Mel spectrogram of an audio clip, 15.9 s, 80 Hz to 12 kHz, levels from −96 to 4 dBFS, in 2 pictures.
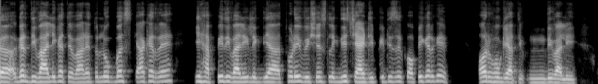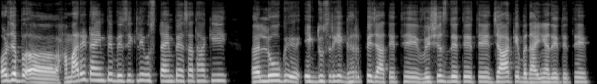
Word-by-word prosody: अगर 205 Hz, +4 st, +2 dB
दिवाली 180 Hz, -1 st, +3 dB
का 200 Hz, -, +1 dB
त्योहार 170 Hz, -3 st, -2 dB
है, -, -, 0 dB
तो 185 Hz, +1 st, -7 dB
लोग 190 Hz, 0 st, -3 dB
बस 200 Hz, 0 st, -3 dB
क्या 185 Hz, 0 st, 0 dB
कर 200 Hz, -2 st, -1 dB
रहे 195 Hz, +2 st, -2 dB
हैं 215 Hz, -, -5 dB, 0.3 s
कि 200 Hz, -, -1 dB
हैप्पी 180 Hz, +2 st, -1 dB
दिवाली 180 Hz, -2 st, +2 dB
लिख 180 Hz, -2 st, -3 dB
दिया, 170 Hz, -2 st, +2 dB
थोड़े 195 Hz, 0 st, +3 dB
विशेज़ 180 Hz, 0 st, -3 dB
लिख 180 Hz, -1 st, -2 dB
दिए 200 Hz, +2 st, +1 dB
चैट 170 Hz, -4 st, +3 dB
जीपीटी 185 Hz, +2 st, -6 dB
से 190 Hz, +1 st, -5 dB
कॉपी 180 Hz, +1 st, -2 dB
करके 205 Hz, -1 st, -2 dB, 0.4 s
और 190 Hz, +1 st, +4 dB
हो 180 Hz, -1 st, 0 dB
गया 165 Hz, -2 st, +2 dB
त्य 150 Hz, -, -10 dB
उम, 150 Hz, +1 st, -6 dB
दिवाली 145 Hz, -4 st, 0 dB, 0.3 s
और 220 Hz, +2 st, +4 dB
जब 240 Hz, -3 st, +5 dB
अ, 145 Hz, -4 st, +4 dB
हमारे 205 Hz, +9 st, +2 dB
टाइम 235 Hz, -2 st, +1 dB
पे 245 Hz, 0 st, -1 dB
बेसिकली 225 Hz, +1 st, -2 dB
उस 230 Hz, -1 st, -4 dB
टाइम 205 Hz, -1 st, 0 dB
पे 220 Hz, -, -1 dB
ऐसा 215 Hz, +1 st, -2 dB
था 215 Hz, 0 st, -2 dB
कि 225 Hz, +1 st, -6 dB, 0.3 s
अ, 185 Hz, -, +4 dB
लोग 220 Hz, +2 st, +4 dB
एक-दूसरे 200 Hz, +1 st, 0 dB
के 210 Hz, -, +1 dB
घर 185 Hz, 0 st, -5 dB
पे 210 Hz, -, +4 dB
जाते 180 Hz, -1 st, -1 dB
थे, 180 Hz, -2 st, -1 dB
विशेज़ 180 Hz, +4 st, -1 dB
देते 190 Hz, 0 st, +1 dB
थे, 185 Hz, -1 st, 0 dB
जाके 185 Hz, +2 st, +2 dB
बधाइयाँ 165 Hz, +1 st, +1 dB
देते 165 Hz, 0 st, -2 dB
थे 175 Hz, -1 st, -3 dB
185 Hz, 225 wpm, -21 LUFS, 175-205 Hz, 0.4 s, जब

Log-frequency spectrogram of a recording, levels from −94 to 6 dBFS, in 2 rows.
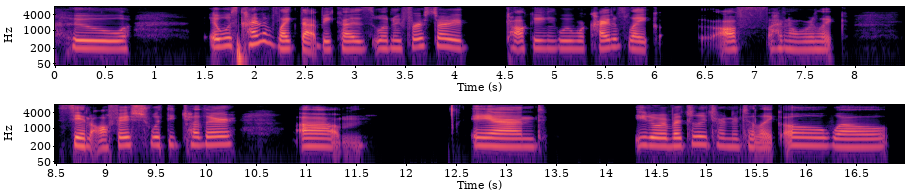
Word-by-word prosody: Who 195 Hz, -3 st, 0 dB, 0.8 s
it -, -, +3 dB
was 250 Hz, +1 st, +1 dB
kind 290 Hz, +4 st, +4 dB
of 320 Hz, -10 st, -6 dB
like 195 Hz, +2 st, +3 dB
that -, -, +4 dB
because 185 Hz, 0 st, -2 dB
when 200 Hz, 0 st, -6 dB
we 200 Hz, 0 st, -7 dB
first 225 Hz, +4 st, -1 dB
started 225 Hz, -5 st, +1 dB, 0.4 s
talking, 195 Hz, 0 st, -2 dB
we 195 Hz, 0 st, -6 dB
were 195 Hz, 0 st, -9 dB
kind 195 Hz, +3 st, +4 dB
of, 230 Hz, 0 st, -11 dB
like, 185 Hz, -2 st, 0 dB, 0.6 s
off -, -, 0 dB
I -, -, -8 dB
don't 200 Hz, -1 st, -11 dB
know, 185 Hz, -, -8 dB
were, 180 Hz, 0 st, -10 dB
like, 185 Hz, -, -9 dB, 0.6 s
standoffish 215 Hz, +1 st, +3 dB
with 230 Hz, +1 st, -4 dB
each 230 Hz, -1 st, -7 dB
other, 230 Hz, +2 st, +3 dB, 0.7 s
um 205 Hz, +2 st, +1 dB, 1.1 s
and, 200 Hz, -2 st, +5 dB, 0.9 s
you 225 Hz, -, -3 dB
know, 215 Hz, -1 st, +3 dB
eventually 210 Hz, +4 st, 0 dB
turned 210 Hz, -3 st, -9 dB
into, 195 Hz, -, -8 dB
like, -, -, -5 dB
"Oh, 215 Hz, -1 st, -2 dB
well" 190 Hz, -1 st, -3 dB
200 Hz, 135 wpm, -26 LUFS, 195-225 Hz, 1.1 s, and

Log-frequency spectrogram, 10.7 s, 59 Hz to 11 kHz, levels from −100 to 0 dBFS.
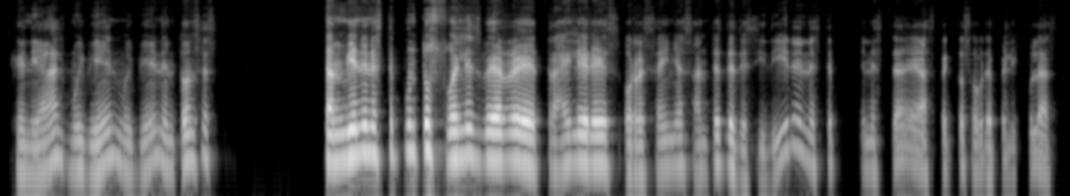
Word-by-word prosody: Genial. 115 Hz, +8 st, -9 dB
Muy 125 Hz, 0 st, -11 dB
bien, 135 Hz, +9 st, -9 dB
muy 120 Hz, -4 st, -14 dB
bien, 135 Hz, +8 st, -13 dB
entonces 150 Hz, +5 st, -9 dB, 1.1 s
también 160 Hz, +4 st, +6 dB
en 190 Hz, -1 st, +4 dB
este 185 Hz, +2 st, -2 dB
punto, 195 Hz, +3 st, +2 dB
¿sueles 165 Hz, -1 st, 0 dB
ver 155 Hz, -3 st, +5 dB
tráileres 145 Hz, +2 st, 0 dB
o 120 Hz, -, -8 dB
reseñas 125 Hz, +3 st, -11 dB
antes 120 Hz, +5 st, -11 dB
de 135 Hz, -, -2 dB
decidir 100 Hz, -, -16 dB
en 205 Hz, -9 st, -13 dB
este 140 Hz, 0 st, -17 dB, 0.2 s
en 125 Hz, -, -19 dB
este 75 Hz, -, -14 dB
aspecto -, -, -14 dB
sobre -, -, -14 dB
películas -, -, -16 dB
145 Hz, 140 wpm, -22 LUFS, 125-165 Hz, 1.1 s, también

